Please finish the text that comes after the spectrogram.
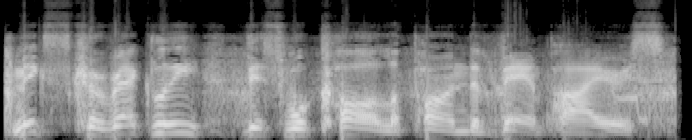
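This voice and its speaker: Casting: excitable game sidekick, very high and swooping, flippant and theatrical. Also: male voice, measured pace, vocal fry, a little hiss or hum, full character voice, rough recording. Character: goofy, excitable, deadpan-joking male sidekick. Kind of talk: video game voice lines.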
